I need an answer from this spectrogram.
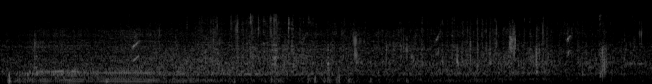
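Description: Volkswagen Golf 1.4 TSI petrol engine heard faintly as the car pulls away, its hum fading out after about a second and a half. Scattered bird chirps and calls run through the rest.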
